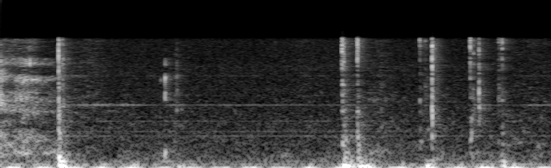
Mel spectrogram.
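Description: Faint, sparse clicks of computer input: a single click about half a second in, then a quick cluster of about eight clicks in the second half, over a low steady hum.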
